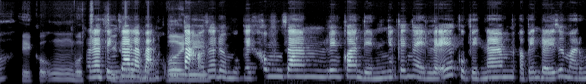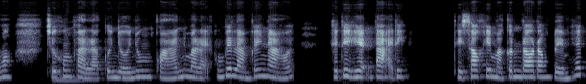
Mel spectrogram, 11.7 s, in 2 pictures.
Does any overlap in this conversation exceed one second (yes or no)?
yes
